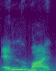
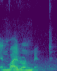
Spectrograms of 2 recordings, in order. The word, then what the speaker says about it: environment: It's everyone has different pronunciations, but the actual pronunciation of this word is environment. Okay, environment. It's something like that, and it's not environment. Many people don't even say the n sound, they just say environment.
